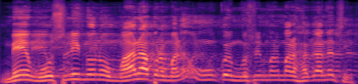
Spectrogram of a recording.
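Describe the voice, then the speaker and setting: A man's voice: high-pitched, fairly even intonation, fairly quick, fairly bright tone. An older man with a Kathiyawadi Gujarati accent, a folk comedian on stage before a live audience, mixing humorous stories with preachy moral advice in rustic dialect.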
